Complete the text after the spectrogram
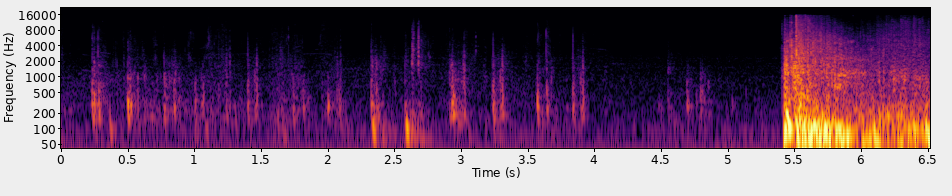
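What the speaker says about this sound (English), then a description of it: "suicide bomb" A loud suicide bomb explosion erupts in Call of Duty: Modern Warfare, a sudden sustained roaring blast after a run of quick footsteps and light thumps.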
